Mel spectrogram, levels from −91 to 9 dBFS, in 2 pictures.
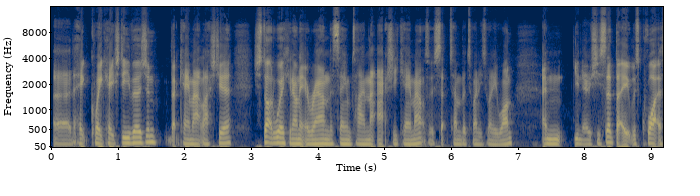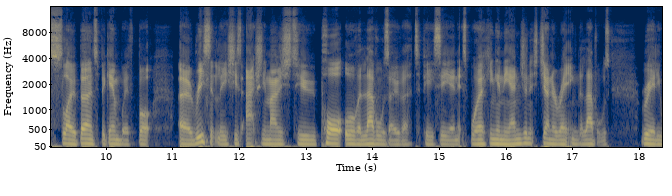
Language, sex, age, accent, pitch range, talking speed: English, male, 20-39, British, 105-120 Hz, 220 wpm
